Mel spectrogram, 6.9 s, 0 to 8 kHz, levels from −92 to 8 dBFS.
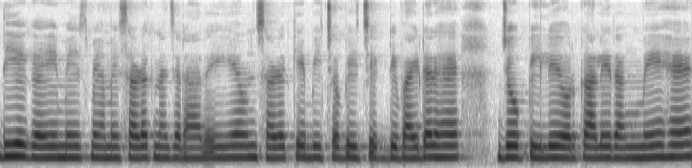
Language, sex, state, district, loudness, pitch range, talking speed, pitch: Hindi, female, Bihar, Vaishali, -15 LUFS, 195-205 Hz, 200 wpm, 200 Hz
